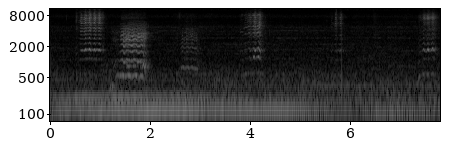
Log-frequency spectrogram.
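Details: Several domestic goats at their evening feeding bleat repeatedly: wavering, nasal cries rising and falling in pitch, some overlapping, spaced a second or more apart, over a steady low hum.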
